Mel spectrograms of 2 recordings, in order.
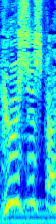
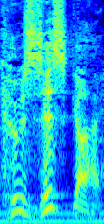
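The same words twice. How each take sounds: First: High-pitched mock outrage; hammed-up incredulous anger, pitch leaping up; getting mad. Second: Cocky challenge, punched louder; light cocky swagger. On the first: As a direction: imitate an indignant young challenger. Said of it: "he starts getting mad". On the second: Retold or imitated. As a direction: imitate a cocky young challenger. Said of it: "a little cocky".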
